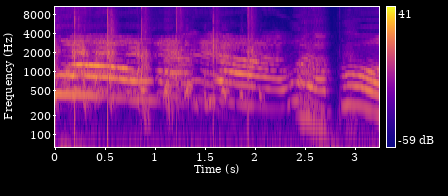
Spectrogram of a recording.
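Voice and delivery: high, loud astonished cry; loud, high mock awe; amazed. Real, not acted.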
